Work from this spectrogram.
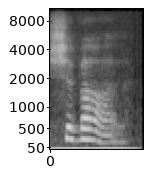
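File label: "cheval", French; Virtual Casino: Secret Fantasies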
